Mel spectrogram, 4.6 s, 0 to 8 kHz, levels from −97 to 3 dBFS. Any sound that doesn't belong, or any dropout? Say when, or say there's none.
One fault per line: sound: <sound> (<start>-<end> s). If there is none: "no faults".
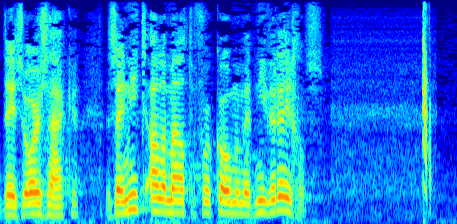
sound: chirp (4.2-4.3 s)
